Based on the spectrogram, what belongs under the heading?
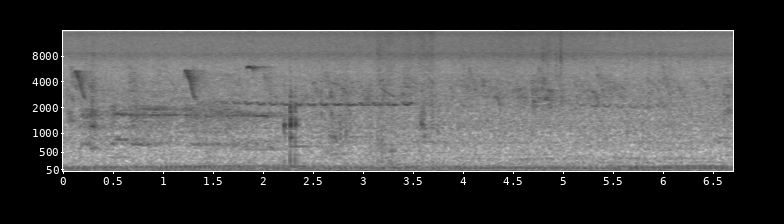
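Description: Faint bird calls: a few short downward-sweeping chirps in the first second and a half and a thin held whistle, with one light knock a little over two seconds in, over a steady low hum.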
